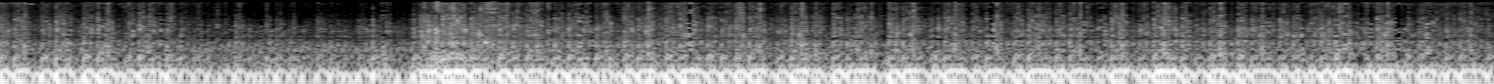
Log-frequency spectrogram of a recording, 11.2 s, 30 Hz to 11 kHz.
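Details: IH TD-6 dozer diesel after its injection pump was swapped for the Oregon pump, in snowy cold weather. Low, steady idle, slightly rough from idling too long but even and free of knocks. Sounds much better after the pump change; normal idle.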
